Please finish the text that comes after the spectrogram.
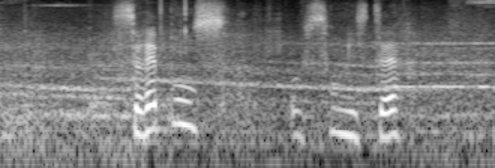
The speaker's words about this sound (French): Et en fait, il se trouve que je suis dans le métro à Paris. Donc attends, je monte dans le métro.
